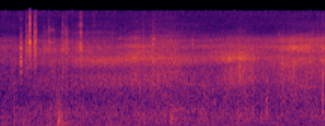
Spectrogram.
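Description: Wind rumbling on the microphone of a skier's helmet or body camera while skiing downhill, with the hiss of skis sliding over packed snow and a few short clicks in the first second.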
